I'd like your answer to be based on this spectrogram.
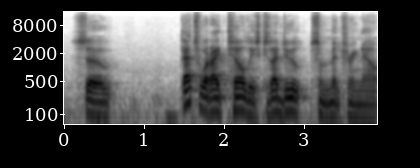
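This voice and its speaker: A very deep, low male voice in a very clean recording with a silent background. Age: 60s. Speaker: retired fighter pilot and airline captain. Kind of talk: podcast interview. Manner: halting, many fillers and restarts.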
